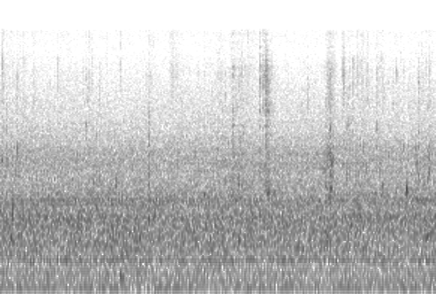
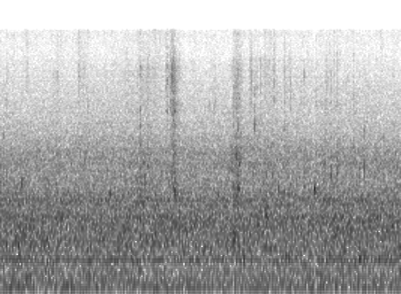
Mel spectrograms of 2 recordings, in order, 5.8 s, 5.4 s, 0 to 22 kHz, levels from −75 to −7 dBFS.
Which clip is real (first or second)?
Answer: first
